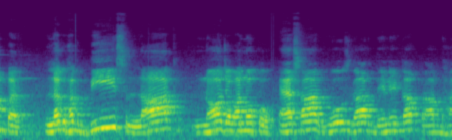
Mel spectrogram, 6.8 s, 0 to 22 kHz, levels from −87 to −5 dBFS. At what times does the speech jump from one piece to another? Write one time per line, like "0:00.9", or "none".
0:04.1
